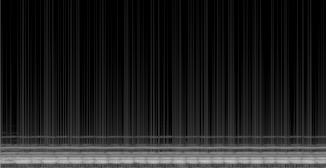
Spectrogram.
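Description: Background music: a synthesizer chord held steadily.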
